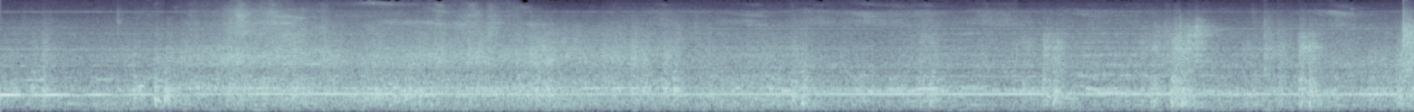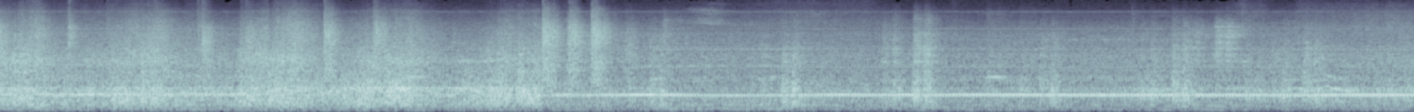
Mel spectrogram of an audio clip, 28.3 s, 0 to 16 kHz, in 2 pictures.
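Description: Running noise of an Odakyu 60000 series MSE Romance Car heard from the deck between cars: a steady rumble with a faint constant tone and wheels clicking over rail joints. A cluster of sharp rattles and clacks comes in the middle, the kind of rattle the recordist puts down to the car's sales-counter shutter.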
